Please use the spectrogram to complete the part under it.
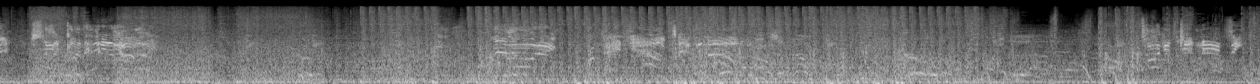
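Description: Dense, continuous gunfire and explosions roar through a battle in the video game Spec Ops: The Line, loud and unbroken, with someone talking over the combat.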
